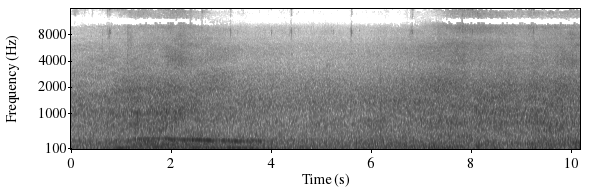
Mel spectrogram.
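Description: A road vehicle passes close by, its engine note loudest a couple of seconds in and falling slightly in pitch as it goes, over a steady wash of city traffic noise.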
